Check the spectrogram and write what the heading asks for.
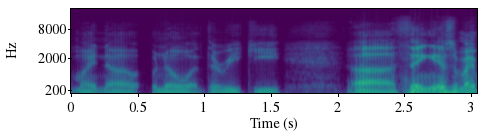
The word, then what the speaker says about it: Reiki: the audience that might know know what the Riki uh thing is am I pronouncing that right too it's pronounced Reiki like a see that's why you're the professional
